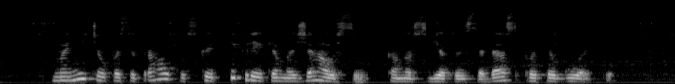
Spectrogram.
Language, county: Lithuanian, Marijampolė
